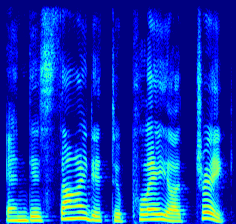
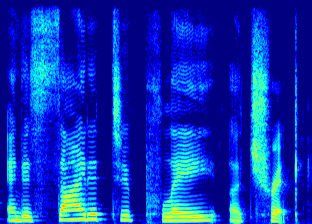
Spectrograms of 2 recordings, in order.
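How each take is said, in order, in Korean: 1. 피치가 문장 내내 계단식으로 떨어지지 않습니다. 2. 피치가 문장 내내 계단식으로 조금씩 떨어집니다. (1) "이게 아니라" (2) "조금씩 톤이 내려오는 느낌으로 연결합니다"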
